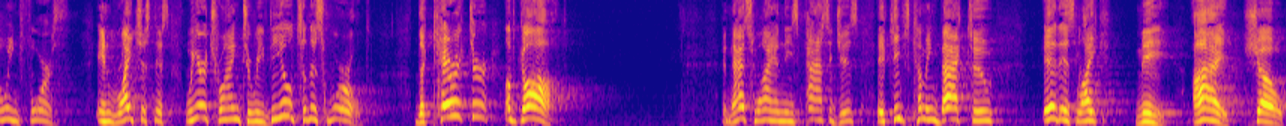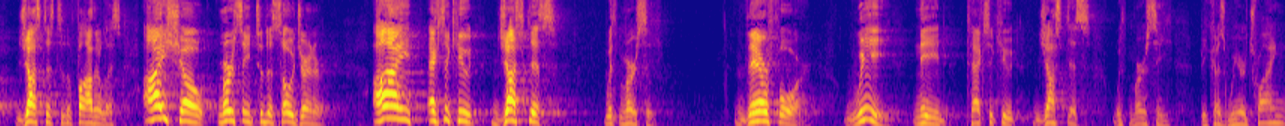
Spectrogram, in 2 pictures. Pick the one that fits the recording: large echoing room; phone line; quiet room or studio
large echoing room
